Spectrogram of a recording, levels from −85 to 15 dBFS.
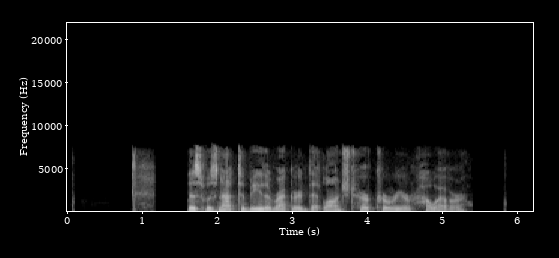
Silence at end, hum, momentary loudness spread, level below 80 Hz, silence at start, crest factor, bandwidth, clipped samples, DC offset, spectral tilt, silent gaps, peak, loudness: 0.95 s; none; 18 LU; -56 dBFS; 0.9 s; 20 dB; 8.2 kHz; under 0.1%; under 0.1%; -4.5 dB/octave; 1.25-1.56 s; -2 dBFS; -19 LUFS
